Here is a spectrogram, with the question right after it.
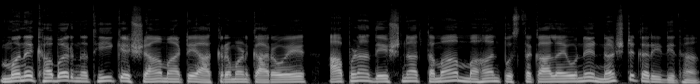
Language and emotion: Gujarati, sad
